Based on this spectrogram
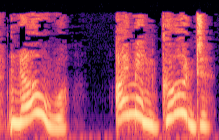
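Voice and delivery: high-pitched indignant shout; shouted protest. A narrator's reading. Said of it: "she shouted".

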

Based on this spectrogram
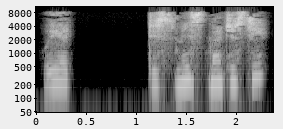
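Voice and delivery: tentative disbelief. A narrator's reading. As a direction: venture it in mild disbelief. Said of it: "ventured in a tone of disbelief".

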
